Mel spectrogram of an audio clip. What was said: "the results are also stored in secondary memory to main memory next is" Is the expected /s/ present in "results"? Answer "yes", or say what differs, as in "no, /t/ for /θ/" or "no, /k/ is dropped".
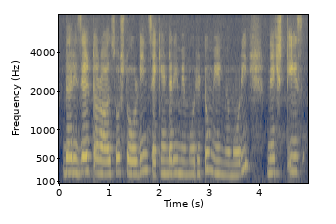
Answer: no, /s/ is dropped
